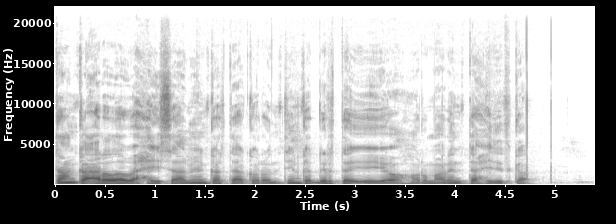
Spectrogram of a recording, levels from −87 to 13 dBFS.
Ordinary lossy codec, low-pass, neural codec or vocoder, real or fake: none; none; none; real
